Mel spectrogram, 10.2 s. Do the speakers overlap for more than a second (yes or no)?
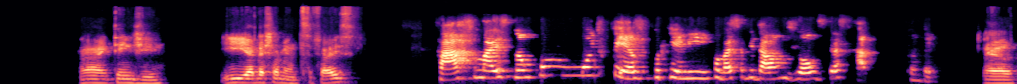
no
